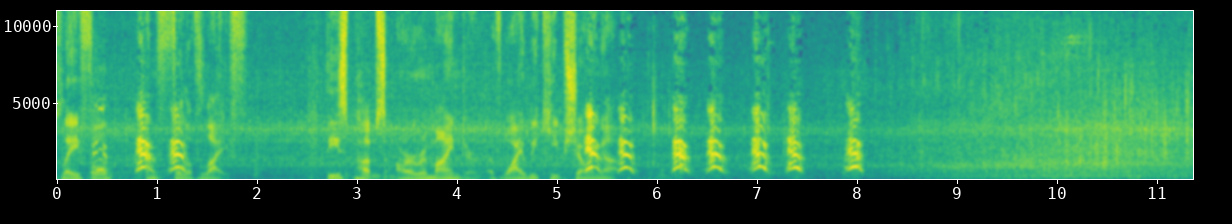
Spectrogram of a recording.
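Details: Rescued dog with a collar embedded in its neck cries out in a run of sharp, high, tonal yelps. An early burst is followed by about six evenly spaced cries near the middle, then only a low steady hum. Human voices come in between.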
